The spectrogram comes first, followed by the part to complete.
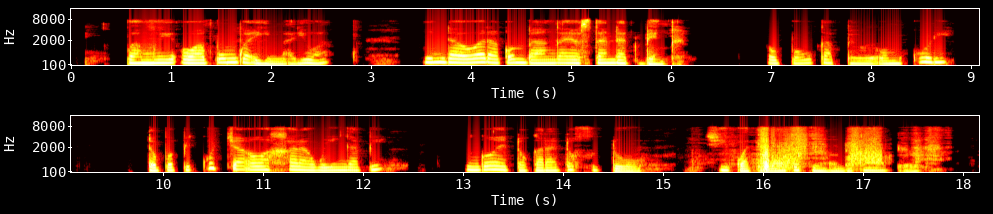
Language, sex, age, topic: Oshiwambo, male, 25-35, finance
